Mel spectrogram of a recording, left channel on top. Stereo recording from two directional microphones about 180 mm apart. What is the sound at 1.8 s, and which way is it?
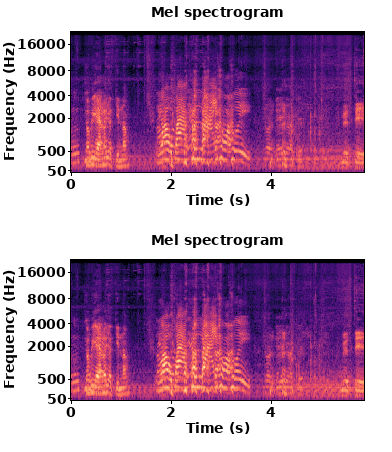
Speech, 55° right (ahead or behind).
